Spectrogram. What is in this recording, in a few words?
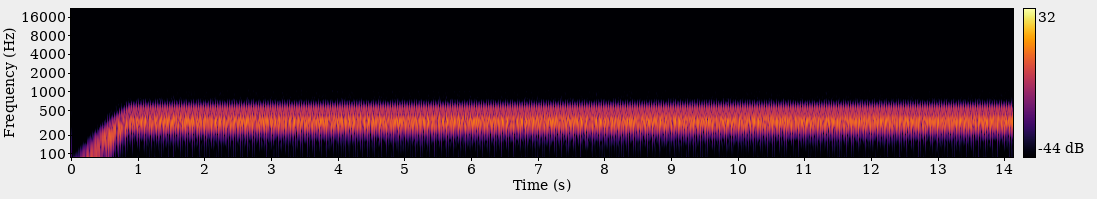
Turbo Elevator Int, elevators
